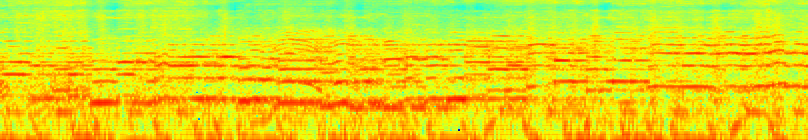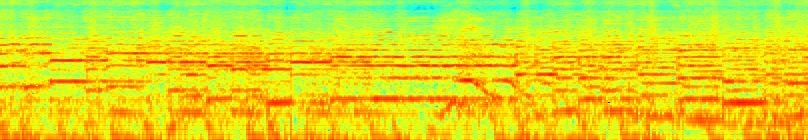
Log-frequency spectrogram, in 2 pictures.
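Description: Live band music from a Roland keyboard played loud through a stack of PA speakers: a stepping melody of short held notes over a heavy, pulsing bass beat.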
